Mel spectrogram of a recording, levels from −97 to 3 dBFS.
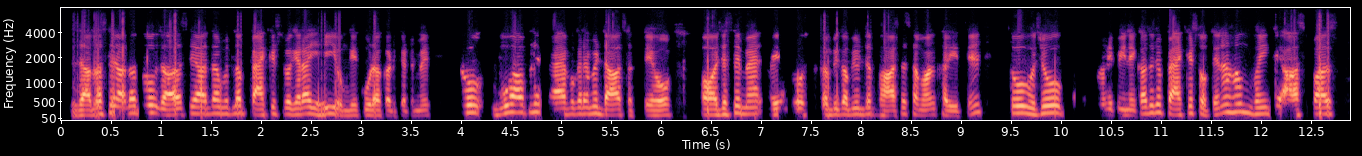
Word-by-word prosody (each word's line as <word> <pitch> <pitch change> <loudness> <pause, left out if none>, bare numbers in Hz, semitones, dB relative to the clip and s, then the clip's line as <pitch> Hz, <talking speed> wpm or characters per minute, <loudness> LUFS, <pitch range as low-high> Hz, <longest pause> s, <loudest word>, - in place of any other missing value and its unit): ज़्यादा 135 +4 +4
से 200 - -7
ज़्यादा 190 0 +3
तो 200 0 0
ज़्यादा 145 +2 +6
से 160 +4 -8
ज़्यादा 175 +1 +3
मतलब 180 +2 -1
पैकेट्स 145 +3 0
वग़ैरह 160 +1 +3
यही 160 +4 -4
होंगे 135 -4 -5
कूड़ा-करकट 140 -2 -2
में। 130 +1 -8
तो 200 +8 -2 0.2
वो 185 +5 +1
आप 210 - +8
अपने 215 +1 -4
टाय 155 -5 +1
वग़ैरह 175 +1 -3
में 185 -1 -2
डाल 145 -2 +5
सकते 135 - -11
हो 135 +2 +2 0.4
और 145 0 +5
जैसे 160 +4 -1
मैं 170 -1 0 0.2
मेरे 155 +2 -1
दोस्त 160 -2 -2
कभी-कभी 150 +1 -2
हम 160 - -7
जब 170 - -5
बाहर 130 -1 +4
से 170 - -8
सामान 140 -2 +1
खरीदते 125 -1 -4
हैं, 210 - -5 0.3
तो 190 0 +4
वो 165 -3 0
जो 190 +4 +3
खाने-पीने 150 - -10
का, 170 +5 +1
तो 195 - -4
जो 210 - -2
पैकेट्स 165 +6 +1
होते - - -2
हैं 180 - -2
ना 210 - +1
हम 210 -3 -3
वहीं 170 +1 -3
के - - -1
आस-पास 170 +5 +3
165 Hz, 240 wpm, -15 LUFS, 145-185 Hz, 0.4 s, आप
